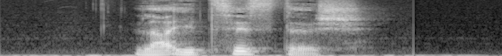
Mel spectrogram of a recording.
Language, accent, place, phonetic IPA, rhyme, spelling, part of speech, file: German, Germany, Berlin, [laiˈt͡sɪstɪʃ], -ɪstɪʃ, laizistisch, adjective, De-laizistisch.ogg
- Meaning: laicistic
